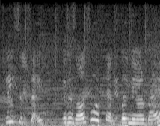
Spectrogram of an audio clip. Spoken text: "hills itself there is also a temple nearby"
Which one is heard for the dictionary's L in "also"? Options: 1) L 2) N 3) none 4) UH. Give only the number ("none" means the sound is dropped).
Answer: 1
